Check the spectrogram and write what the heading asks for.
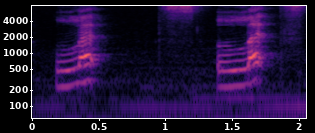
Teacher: When you say the T in the middle of the word let's, your tongue is just tapping the top of your mouth.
